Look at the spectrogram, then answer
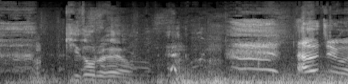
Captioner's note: laughing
